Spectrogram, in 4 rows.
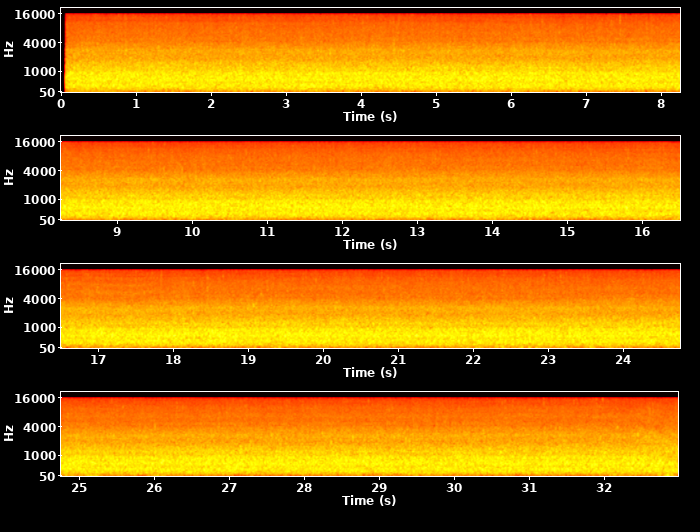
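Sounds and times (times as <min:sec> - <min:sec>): creek water rushing over rocks: 0:00.1 - 0:32.9.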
